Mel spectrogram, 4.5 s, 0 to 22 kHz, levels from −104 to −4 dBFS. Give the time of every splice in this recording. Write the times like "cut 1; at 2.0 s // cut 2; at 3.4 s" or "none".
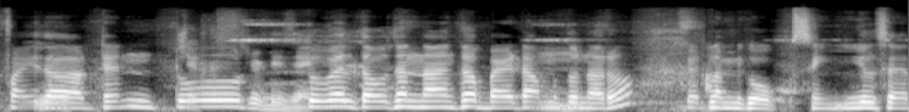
cut 1; at 3.4 s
